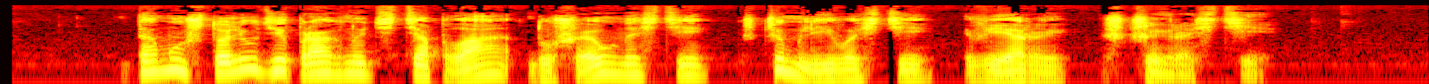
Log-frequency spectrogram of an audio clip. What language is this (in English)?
Belarusian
